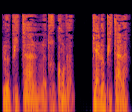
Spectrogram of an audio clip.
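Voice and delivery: high, halting, frantic question; agitated confusion. A narrator's reading. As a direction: stumble into an anxious question. Manon confused, growing frantic.

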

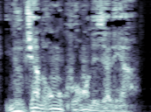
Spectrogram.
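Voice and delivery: ordinary delivery, nothing marked

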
